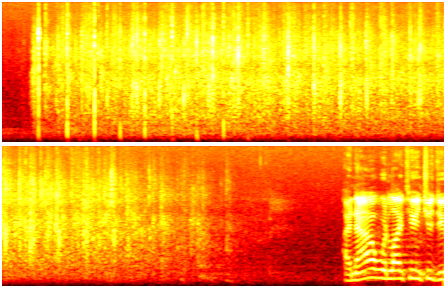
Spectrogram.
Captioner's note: applause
